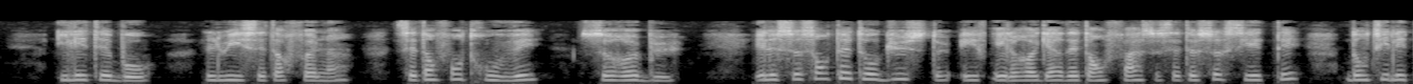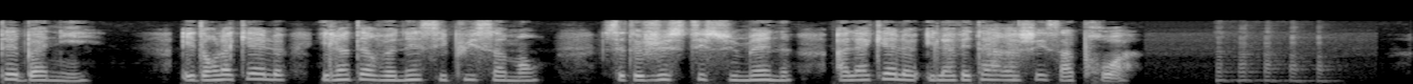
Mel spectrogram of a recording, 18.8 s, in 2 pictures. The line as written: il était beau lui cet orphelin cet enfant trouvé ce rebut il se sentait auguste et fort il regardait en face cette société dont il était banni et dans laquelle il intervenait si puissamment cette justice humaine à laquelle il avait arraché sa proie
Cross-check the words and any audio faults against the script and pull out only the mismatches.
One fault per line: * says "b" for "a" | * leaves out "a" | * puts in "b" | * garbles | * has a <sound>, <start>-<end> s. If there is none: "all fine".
* leaves out "fort"
* has a laugh, 17.5-18.4 s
